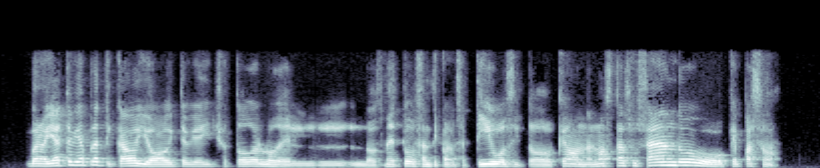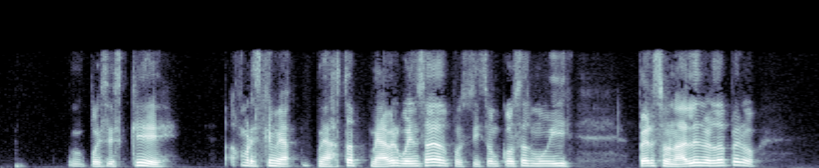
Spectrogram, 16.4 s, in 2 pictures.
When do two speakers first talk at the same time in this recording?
none

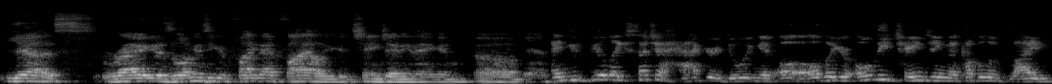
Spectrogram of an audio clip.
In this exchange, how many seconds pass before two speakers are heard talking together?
none

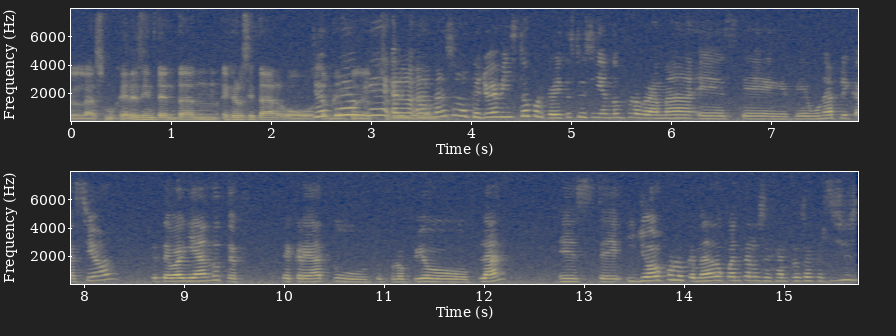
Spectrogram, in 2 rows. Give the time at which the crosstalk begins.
2.5 s

